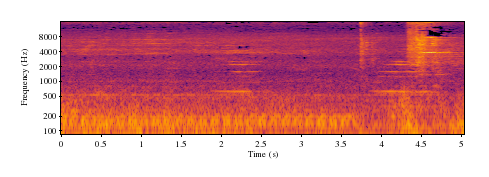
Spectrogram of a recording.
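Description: Locomotive rolling slowly through a rail yard with a steady low rumble. A brief squeal of steel wheels on the rails comes about two seconds in, and a louder, shriller squeal with a hiss comes near the end.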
